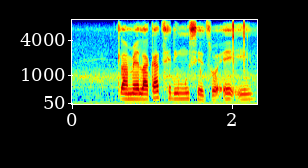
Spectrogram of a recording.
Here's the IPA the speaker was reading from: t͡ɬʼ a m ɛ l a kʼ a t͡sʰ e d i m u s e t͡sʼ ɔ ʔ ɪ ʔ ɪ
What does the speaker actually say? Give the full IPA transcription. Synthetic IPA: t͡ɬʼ a m ɛ l a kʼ a t͡sʰ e d i m u s e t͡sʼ ɔ ʔ ɪ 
